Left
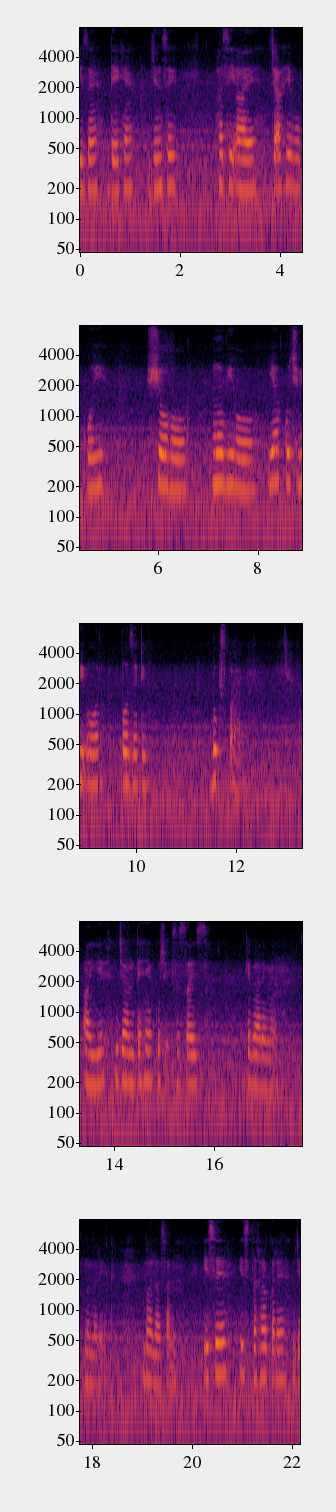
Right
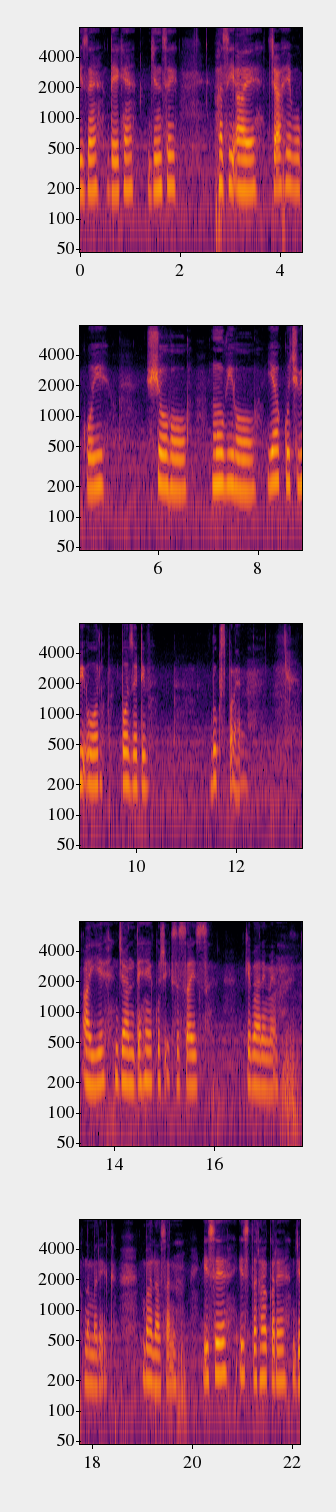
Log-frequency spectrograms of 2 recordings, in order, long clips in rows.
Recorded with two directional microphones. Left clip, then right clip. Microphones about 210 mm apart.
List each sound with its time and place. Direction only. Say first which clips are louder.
0.0 s a woman's voice: right 14 dB; 50° right (ahead or behind)
11.5 s a woman's voice: right 7 dB; 50° right (ahead or behind)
